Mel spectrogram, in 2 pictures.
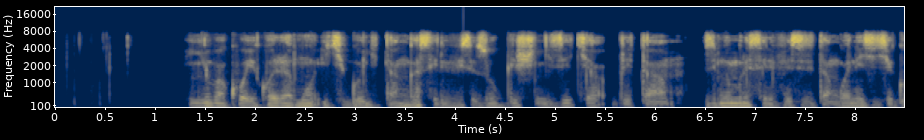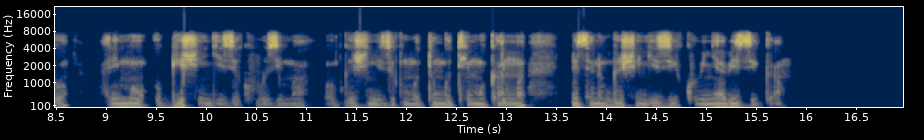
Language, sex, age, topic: Kinyarwanda, male, 25-35, finance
